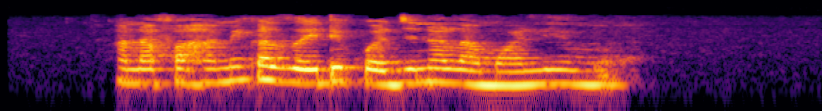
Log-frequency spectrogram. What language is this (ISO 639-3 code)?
swa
